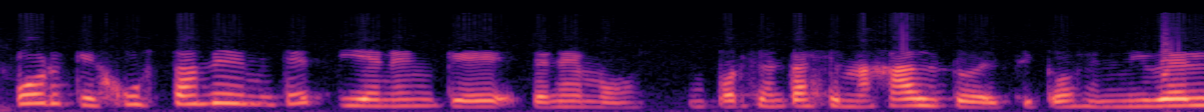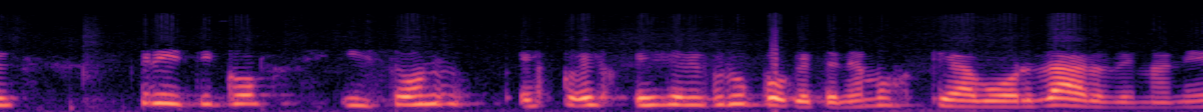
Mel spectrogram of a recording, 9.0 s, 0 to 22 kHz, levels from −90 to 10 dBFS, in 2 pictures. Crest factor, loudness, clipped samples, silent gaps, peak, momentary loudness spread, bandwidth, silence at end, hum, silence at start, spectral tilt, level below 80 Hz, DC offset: 16 dB; -18 LUFS; under 0.1%; none; -2 dBFS; 12 LU; 5.2 kHz; 0 s; none; 0.05 s; -7 dB/octave; -62 dBFS; under 0.1%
